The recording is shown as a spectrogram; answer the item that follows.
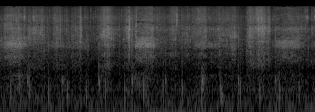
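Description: Faint rustling of strawberry plant leaves, brushed and parted by hand, with small soft ticks and a rustle every second or so.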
